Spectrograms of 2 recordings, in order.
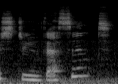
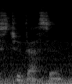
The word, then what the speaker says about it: Stuyvesant: And let's see if I can pronounce his name. Peter Stuyvesant. Or Stuyvesant. I'm going to go with Stuyvesant.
